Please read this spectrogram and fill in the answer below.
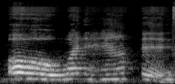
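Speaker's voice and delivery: very high, loud Oh, then slow drawn what happened; mock nosy voice. Mocking the nosy one asking what happened, high and drawn out. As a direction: ham up a fake innocent gasp.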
